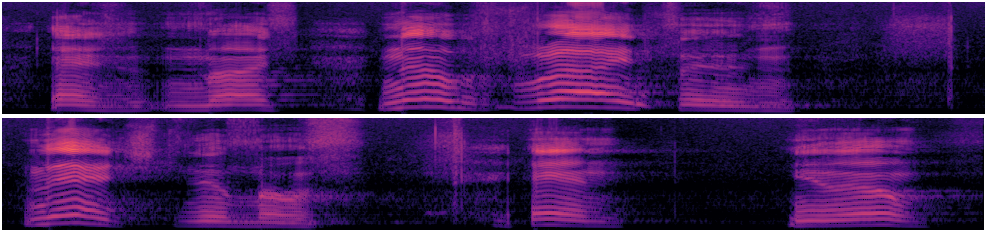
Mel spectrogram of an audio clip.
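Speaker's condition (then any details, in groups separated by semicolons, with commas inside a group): ALS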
